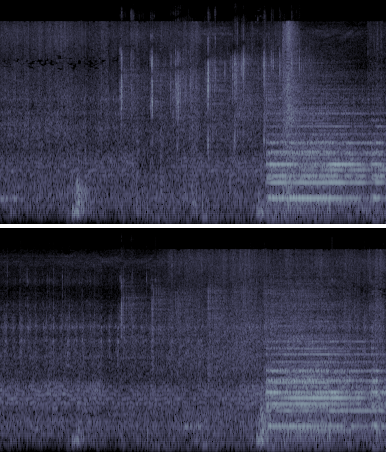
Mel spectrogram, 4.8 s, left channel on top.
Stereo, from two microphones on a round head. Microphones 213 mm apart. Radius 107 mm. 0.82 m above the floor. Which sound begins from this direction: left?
Running footsteps, at 1.5 s.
